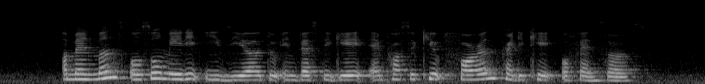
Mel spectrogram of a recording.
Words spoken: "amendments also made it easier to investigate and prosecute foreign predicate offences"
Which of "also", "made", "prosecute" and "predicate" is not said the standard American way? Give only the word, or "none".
none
